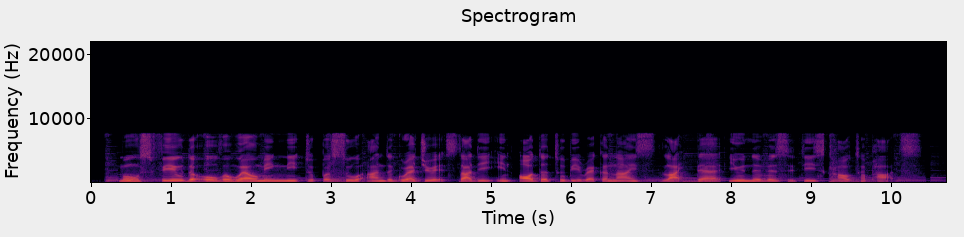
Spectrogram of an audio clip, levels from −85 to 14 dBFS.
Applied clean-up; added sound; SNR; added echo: none; Guitar; 20 dB; none.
